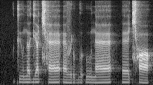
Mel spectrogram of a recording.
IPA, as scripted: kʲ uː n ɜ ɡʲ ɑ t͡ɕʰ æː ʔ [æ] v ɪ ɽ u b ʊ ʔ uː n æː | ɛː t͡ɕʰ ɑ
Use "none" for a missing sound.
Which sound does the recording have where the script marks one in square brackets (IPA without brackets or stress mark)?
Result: æ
